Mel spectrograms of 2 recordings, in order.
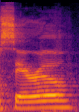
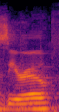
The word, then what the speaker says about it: Zero: Sometimes I call him Sero, but his name is technically pronounced Zero, but I call him Sero.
